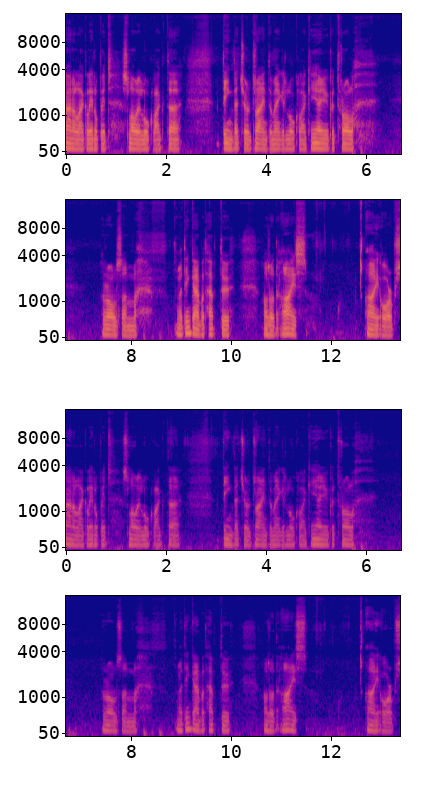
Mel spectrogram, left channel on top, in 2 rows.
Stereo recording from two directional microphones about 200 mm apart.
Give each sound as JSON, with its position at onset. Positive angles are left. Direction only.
{"t": 0.0, "sound": "speech", "side_deg": 50}
{"t": 7.4, "sound": "speech", "side_deg": 50}
{"t": 12.5, "sound": "speech", "side_deg": 45}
